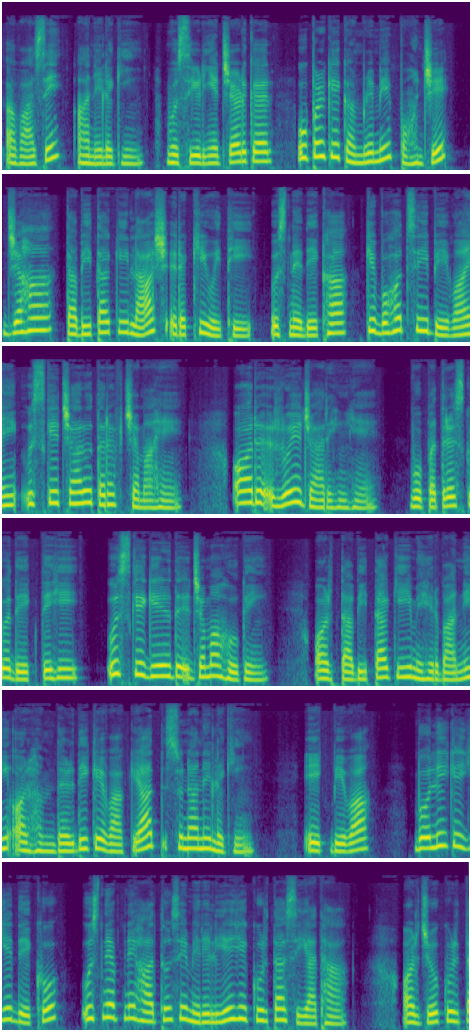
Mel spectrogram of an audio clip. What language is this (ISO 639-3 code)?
urd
